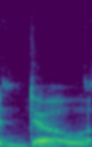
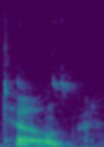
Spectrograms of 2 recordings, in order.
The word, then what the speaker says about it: Tao: And it is called The Dough of Poo, which I thought was toe. Taoism is actually, even though it's a T, they pronounce it dough, as in Taoism.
